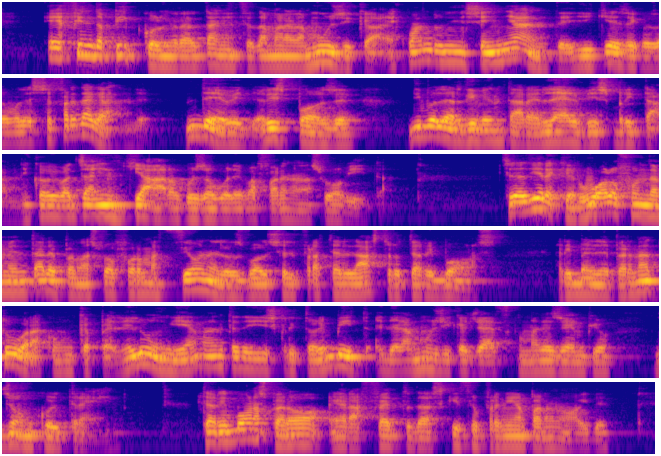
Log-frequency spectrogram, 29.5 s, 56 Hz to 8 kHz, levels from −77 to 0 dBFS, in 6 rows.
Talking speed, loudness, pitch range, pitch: 170 wpm, -18 LUFS, 95-125 Hz, 100 Hz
